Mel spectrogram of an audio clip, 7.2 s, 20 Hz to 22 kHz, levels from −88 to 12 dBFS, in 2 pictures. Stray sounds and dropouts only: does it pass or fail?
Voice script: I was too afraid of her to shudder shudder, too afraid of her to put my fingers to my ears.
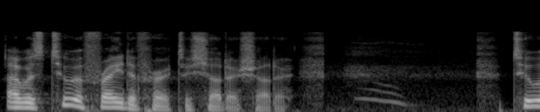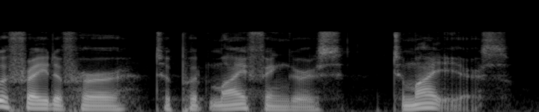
fail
